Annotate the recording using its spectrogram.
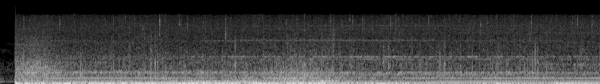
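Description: Heavy rain pouring in a film soundtrack, cutting in suddenly, with a deep steady rumble and a few held musical tones under it.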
